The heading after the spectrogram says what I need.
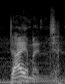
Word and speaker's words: Diamant: And you spell it Diamant. Yeah. Diamond, naturally.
